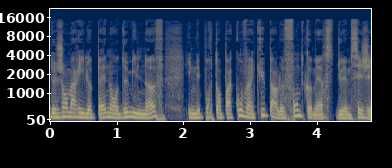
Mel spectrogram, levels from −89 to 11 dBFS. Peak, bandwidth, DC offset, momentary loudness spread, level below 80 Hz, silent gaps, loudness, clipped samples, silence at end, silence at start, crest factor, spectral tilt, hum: -8 dBFS; 15.5 kHz; under 0.1%; 4 LU; -46 dBFS; none; -21 LUFS; under 0.1%; 0 s; 0 s; 12 dB; -6 dB/octave; none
